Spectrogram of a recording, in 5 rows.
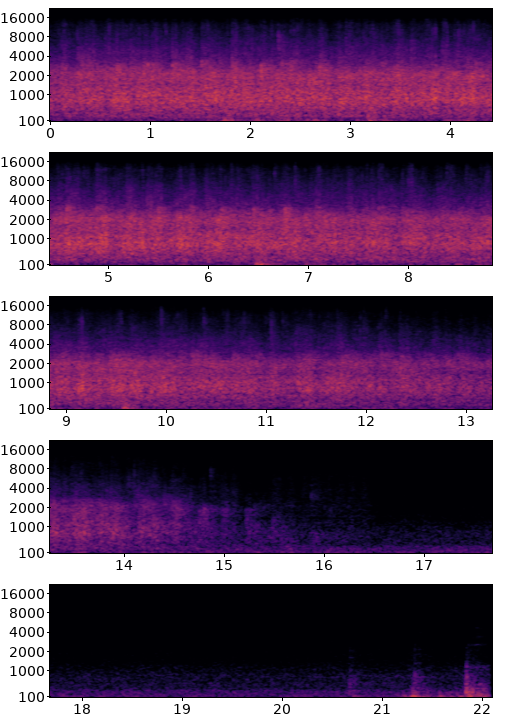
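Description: At the 2019 PEN/Hemingway Award ceremony, an audience claps steadily and loudly for about fifteen seconds before the sound fades into quiet room tone with a few faint knocks.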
